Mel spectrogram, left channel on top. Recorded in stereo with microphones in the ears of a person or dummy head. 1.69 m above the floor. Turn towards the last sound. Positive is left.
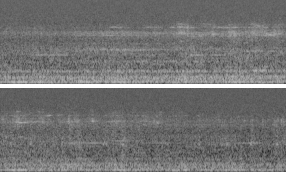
No sound to turn to.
